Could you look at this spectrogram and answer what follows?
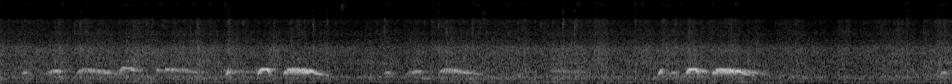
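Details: Spotted dove from Lopburi, Thailand, singing in the lui tan yon style during rain: low, soft coo phrases of several notes, repeated at intervals of a few seconds, over a steady hiss of rainfall.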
